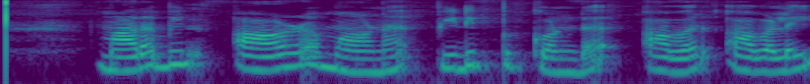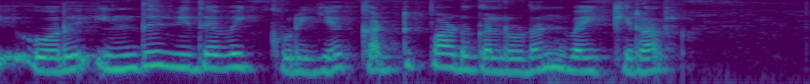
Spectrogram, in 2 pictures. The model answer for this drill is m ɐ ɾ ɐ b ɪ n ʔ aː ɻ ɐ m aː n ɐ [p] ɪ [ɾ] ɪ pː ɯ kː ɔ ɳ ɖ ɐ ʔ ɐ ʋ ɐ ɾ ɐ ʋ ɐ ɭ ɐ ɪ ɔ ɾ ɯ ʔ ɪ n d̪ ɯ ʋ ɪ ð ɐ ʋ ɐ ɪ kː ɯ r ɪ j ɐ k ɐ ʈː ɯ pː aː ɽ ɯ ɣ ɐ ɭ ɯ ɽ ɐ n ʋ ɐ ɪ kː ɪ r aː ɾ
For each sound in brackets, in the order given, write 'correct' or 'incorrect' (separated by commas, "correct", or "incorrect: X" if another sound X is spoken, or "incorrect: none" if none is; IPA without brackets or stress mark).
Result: correct, incorrect: ɽ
